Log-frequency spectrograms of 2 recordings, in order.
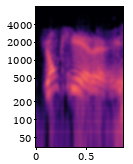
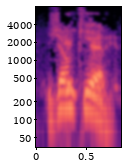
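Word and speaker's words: Jonquière: Jonquiere is the right way. Jonquiere. – The French way. Yes.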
